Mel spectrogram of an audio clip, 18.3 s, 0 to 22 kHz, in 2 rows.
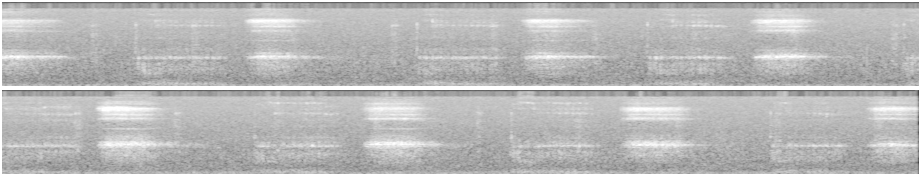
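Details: Sleeper with a hairy chest, described as drunk, snoring steadily and rhythmically at about 23 breaths a minute, with a rattling noise on each breath during sleep.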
